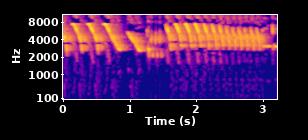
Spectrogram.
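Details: Atlantic canary singing: fast, bright trills of descending high-pitched sweeps that melt into a rapid, even buzzing roll, ending on a short sharp note.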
